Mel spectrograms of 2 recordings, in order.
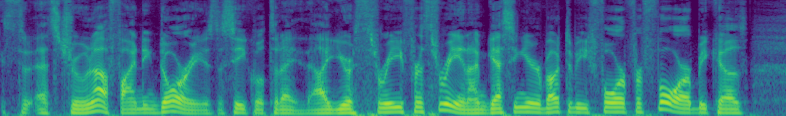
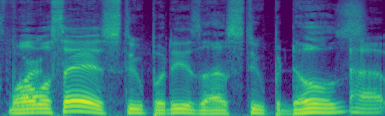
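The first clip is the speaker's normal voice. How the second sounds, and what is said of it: Deliberately bad movie-character impression. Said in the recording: “bad impression ... there were going to be some truly bad impressions”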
